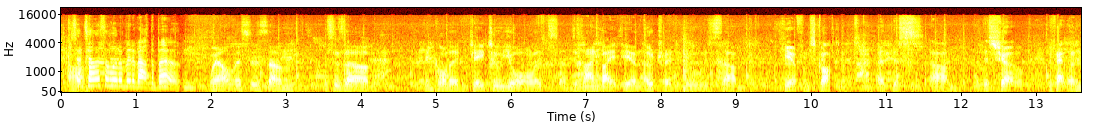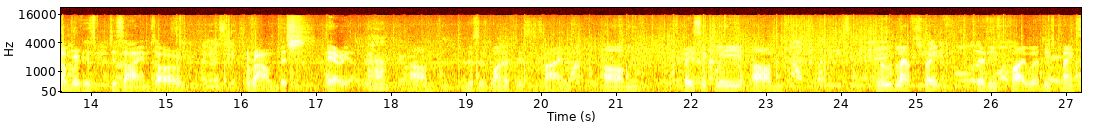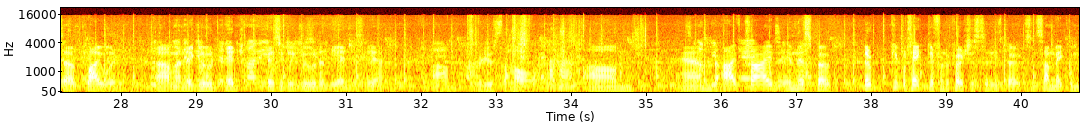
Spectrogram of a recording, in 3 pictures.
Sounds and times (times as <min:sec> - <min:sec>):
Music: 0:00.0 - 0:40.7.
